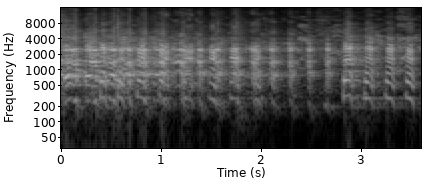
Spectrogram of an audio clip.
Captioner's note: all laughing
